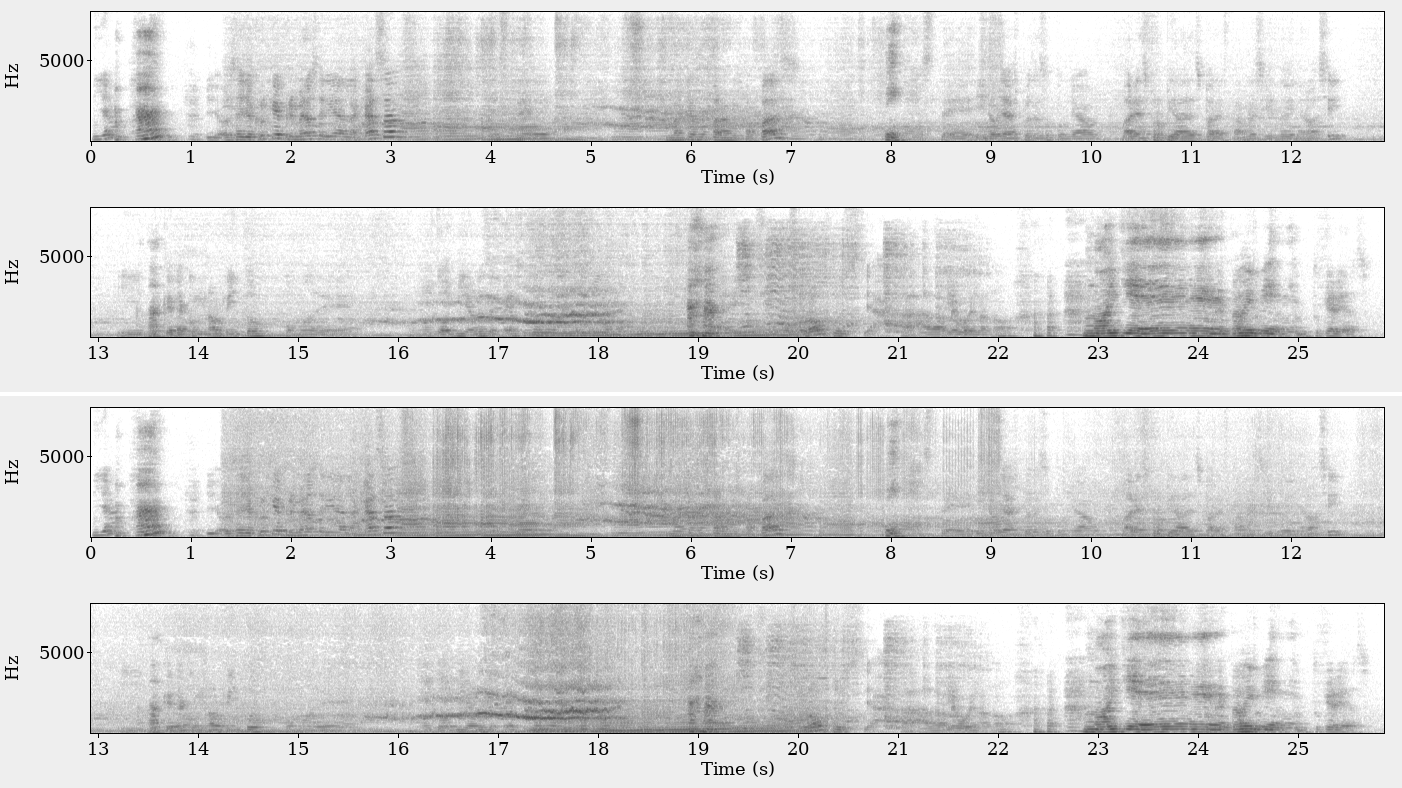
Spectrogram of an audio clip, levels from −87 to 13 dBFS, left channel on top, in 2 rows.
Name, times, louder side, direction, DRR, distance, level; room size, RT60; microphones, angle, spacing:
voice 1, 0.0-3.2 3.9-4.7 5.3-5.4 5.7-7.0 7.9-12.5 13.2-18.4 19.0-23.0 24.1-24.7 25.2-25.7, left 1 dB, 10° left, 0.9 m, -41 dB
sound 1, 1.3-20.5, right 5 dB, 90° right, 0.4 m, -38 dB
voice 2, 18.9-19.2 22.8-25.0, left 1 dB, 55° left, 0.9 m, -28 dB
sound 2, 19.4-22.2 22.6-22.7 22.9-23.0, left 1 dB, 30° left, 1.2 m, -45 dB
3.7 x 2.3 x 2.3 m
head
